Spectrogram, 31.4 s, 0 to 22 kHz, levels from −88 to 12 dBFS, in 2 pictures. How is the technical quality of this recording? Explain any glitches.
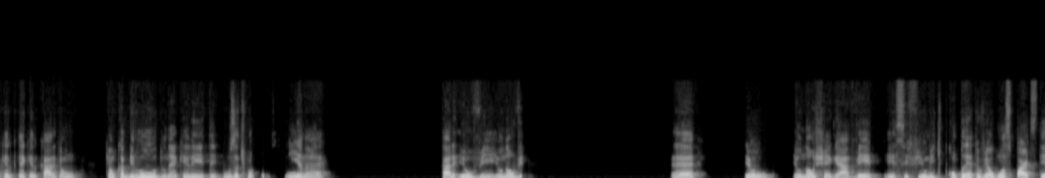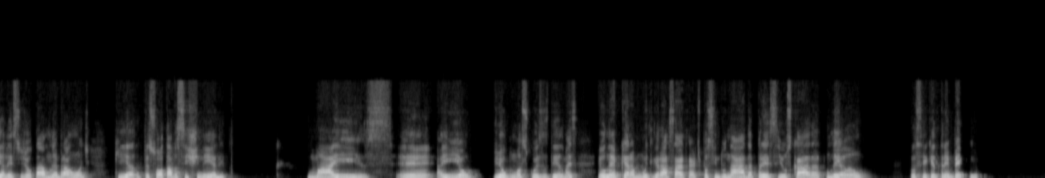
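No glitches or faults present.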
